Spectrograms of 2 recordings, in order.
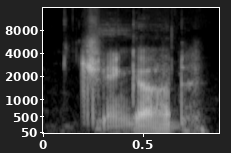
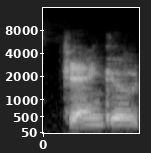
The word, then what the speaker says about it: Django: With the D. The D is silent. Jangod? Django. No, just Django.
